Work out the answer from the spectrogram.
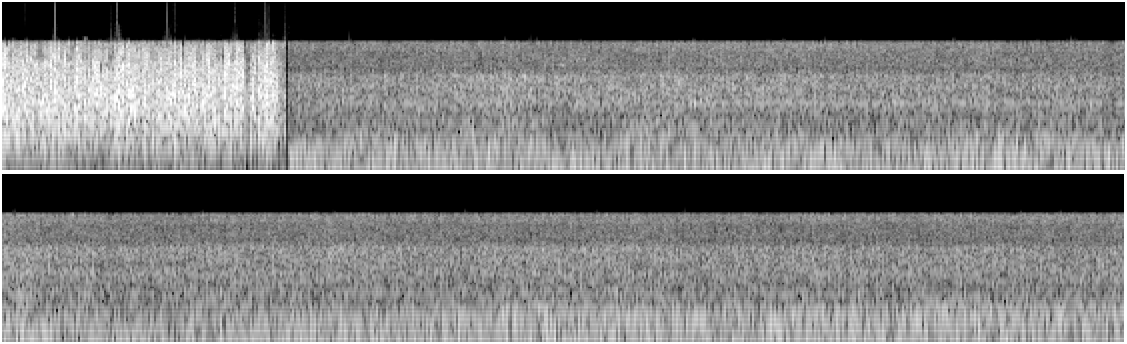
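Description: Wind rushing loudly past an open train window, which about two seconds in gives way abruptly to the steady rumble of a moving train heard from inside the carriage, with a low hum underneath.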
